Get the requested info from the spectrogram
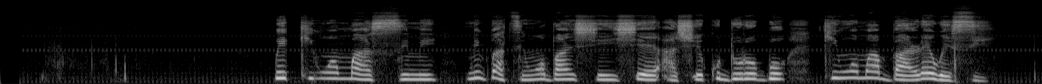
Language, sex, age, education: Yoruba, female, 15-29, tertiary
